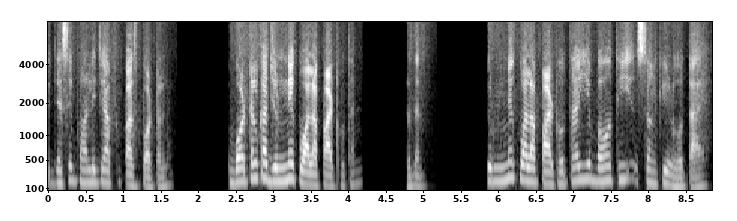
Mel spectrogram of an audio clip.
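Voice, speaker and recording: A man teaching an English vocabulary lesson, explaining each word in Hindi and reading the English definitions slowly. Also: fairly high pitch, no room sound, low-quality recording. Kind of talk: exam-prep vocabulary lesson.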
